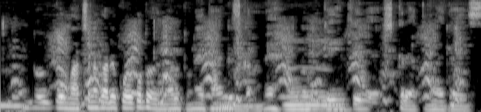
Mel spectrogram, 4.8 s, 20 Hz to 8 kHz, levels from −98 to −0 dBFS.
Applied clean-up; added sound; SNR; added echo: classical method Wiener filter.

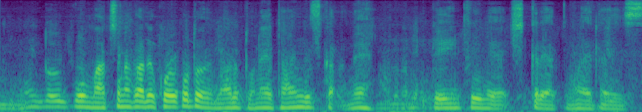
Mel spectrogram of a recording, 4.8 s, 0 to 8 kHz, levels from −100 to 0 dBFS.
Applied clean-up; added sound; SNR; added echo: neural separator model SepFormer DNS4.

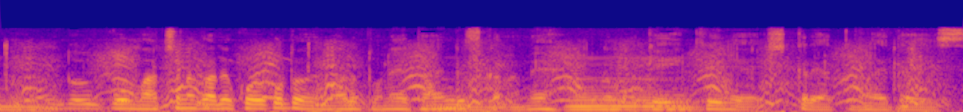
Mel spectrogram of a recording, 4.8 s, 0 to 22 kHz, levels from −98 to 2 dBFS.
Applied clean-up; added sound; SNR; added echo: none; Zipper (clothing); 8 dB; none.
